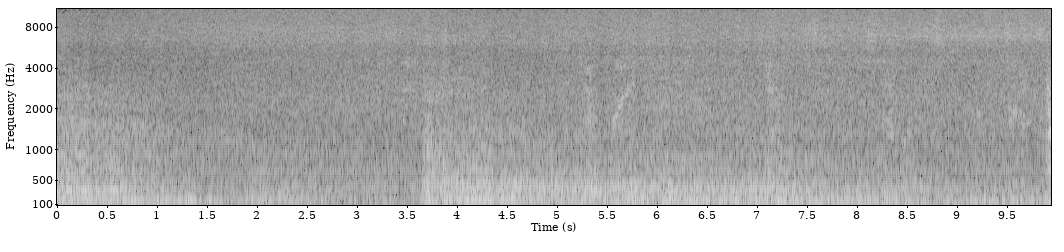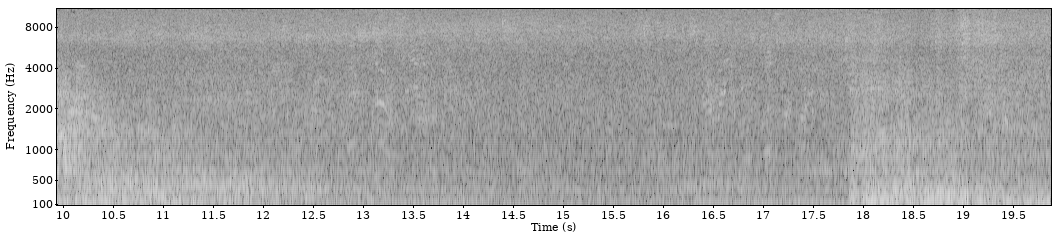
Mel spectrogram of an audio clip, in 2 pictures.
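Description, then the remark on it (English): A loud, steady roar of strong wind with a deep low rumble underneath, swelling in gusts every few seconds as a storm closes in. No voices are heard. “The approaching storm may seem violent and destructive to us, but to nature, it's a new beginning in the cycle of life.”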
